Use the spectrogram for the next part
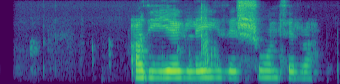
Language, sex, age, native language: Icelandic, male, 9, Icelandic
